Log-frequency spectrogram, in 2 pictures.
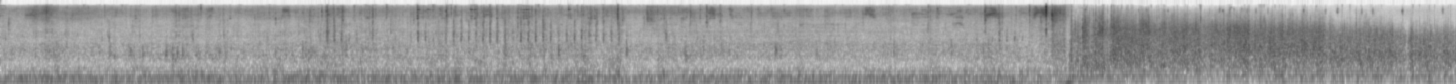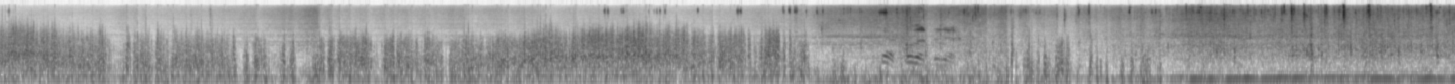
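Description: Tyres roll and crunch over a gravel road.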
